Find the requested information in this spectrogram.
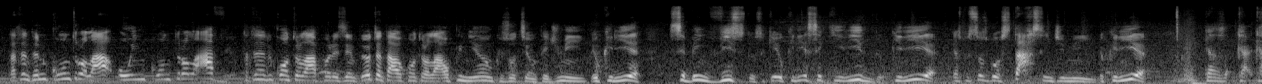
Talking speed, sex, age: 210 wpm, male, 20-39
